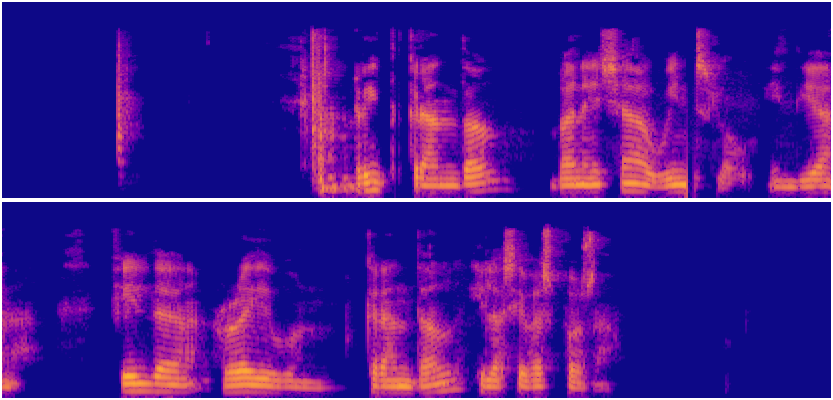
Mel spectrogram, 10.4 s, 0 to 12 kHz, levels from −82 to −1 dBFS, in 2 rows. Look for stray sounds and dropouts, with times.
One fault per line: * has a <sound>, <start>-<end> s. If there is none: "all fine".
* has a dropout, 4.3-4.3 s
